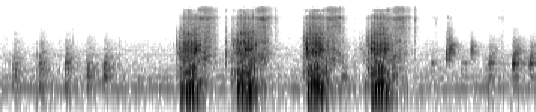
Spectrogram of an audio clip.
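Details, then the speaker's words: Small two-stroke chainsaw left unused for a long time, missing its top cover, plug cap and switch, with a new spark plug fitted. Four hard rope pulls spin it over, but it never fires or starts. "ٹھیک ہے، یہ اب بھی آن نہیں ہوگا"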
